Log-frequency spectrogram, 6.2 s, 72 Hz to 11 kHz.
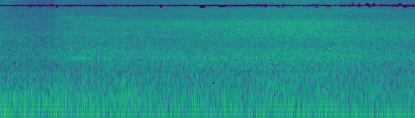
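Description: MTA R32 subway cars of a refuse train running along elevated track as they move away: a steady, heavy rumble of wheels on rail with a high rushing noise above it.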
